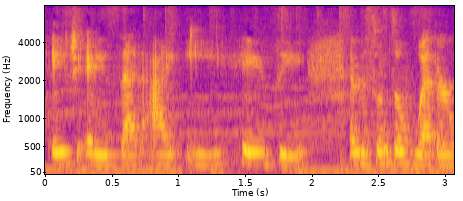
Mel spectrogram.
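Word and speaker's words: Hazie: Then I have Hazy, spelled H-A-Z-I-E, Hazy, and this one's a weather word name.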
